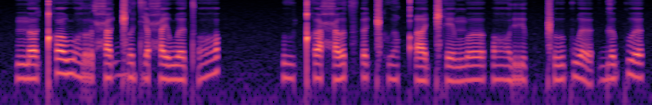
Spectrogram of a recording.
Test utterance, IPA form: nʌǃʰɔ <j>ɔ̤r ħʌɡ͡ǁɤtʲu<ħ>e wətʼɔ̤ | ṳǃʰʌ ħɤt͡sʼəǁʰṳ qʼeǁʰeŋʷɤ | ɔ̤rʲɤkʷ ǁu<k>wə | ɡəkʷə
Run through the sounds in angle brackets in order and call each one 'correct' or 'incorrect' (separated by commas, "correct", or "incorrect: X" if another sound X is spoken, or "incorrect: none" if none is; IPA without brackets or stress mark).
incorrect: w, correct, correct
